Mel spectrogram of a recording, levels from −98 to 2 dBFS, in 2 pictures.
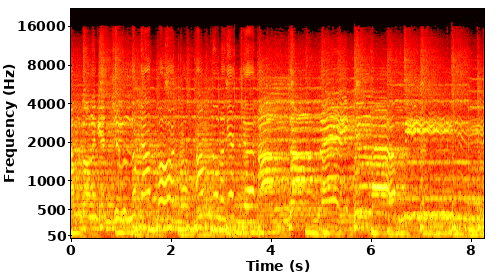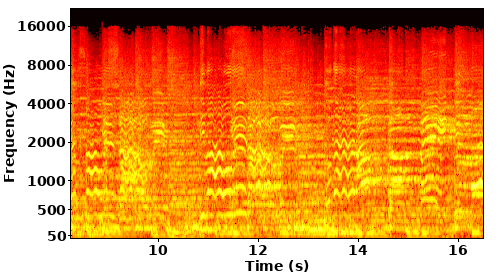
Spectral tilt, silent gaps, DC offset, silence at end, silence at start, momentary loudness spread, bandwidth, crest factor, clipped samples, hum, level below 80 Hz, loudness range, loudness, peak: -3.5 dB/octave; none; under 0.1%; 0 s; 0 s; 5 LU; 16.5 kHz; 12 dB; under 0.1%; none; -34 dBFS; 2 LU; -15 LUFS; -4 dBFS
